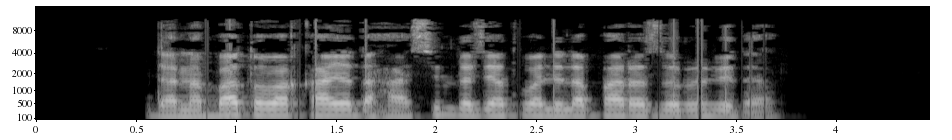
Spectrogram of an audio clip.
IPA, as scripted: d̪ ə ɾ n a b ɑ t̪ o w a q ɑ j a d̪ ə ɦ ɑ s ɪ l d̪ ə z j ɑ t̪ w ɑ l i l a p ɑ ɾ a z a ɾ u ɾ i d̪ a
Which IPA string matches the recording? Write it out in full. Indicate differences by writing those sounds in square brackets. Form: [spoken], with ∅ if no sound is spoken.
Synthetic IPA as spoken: d̪ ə [∅] n a b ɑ t̪ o w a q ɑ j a d̪ ə ɦ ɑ s ɪ l d̪ ə z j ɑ t̪ w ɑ l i l a p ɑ ɾ a z a ɾ u ɾ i d̪ a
